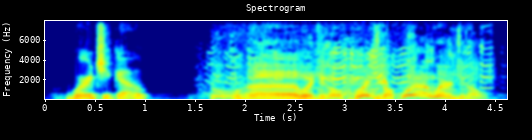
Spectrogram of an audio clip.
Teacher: contraction for where did you go so what we have here we reduce the auxiliary did to a d and put it together with the where and then we also have the Y for you right after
